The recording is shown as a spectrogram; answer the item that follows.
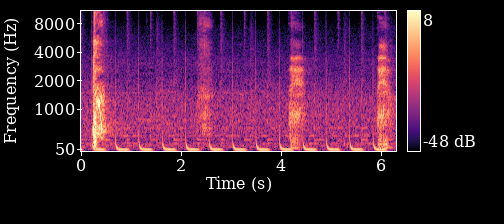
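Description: Background music with a steady fast beat, over a man's short, forceful exhalations about every two seconds as he works a dumbbell pullover. The first breath, just after the start, is the loudest.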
